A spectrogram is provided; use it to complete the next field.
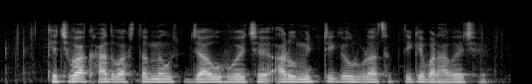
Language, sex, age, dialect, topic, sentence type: Maithili, male, 25-30, Angika, agriculture, statement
